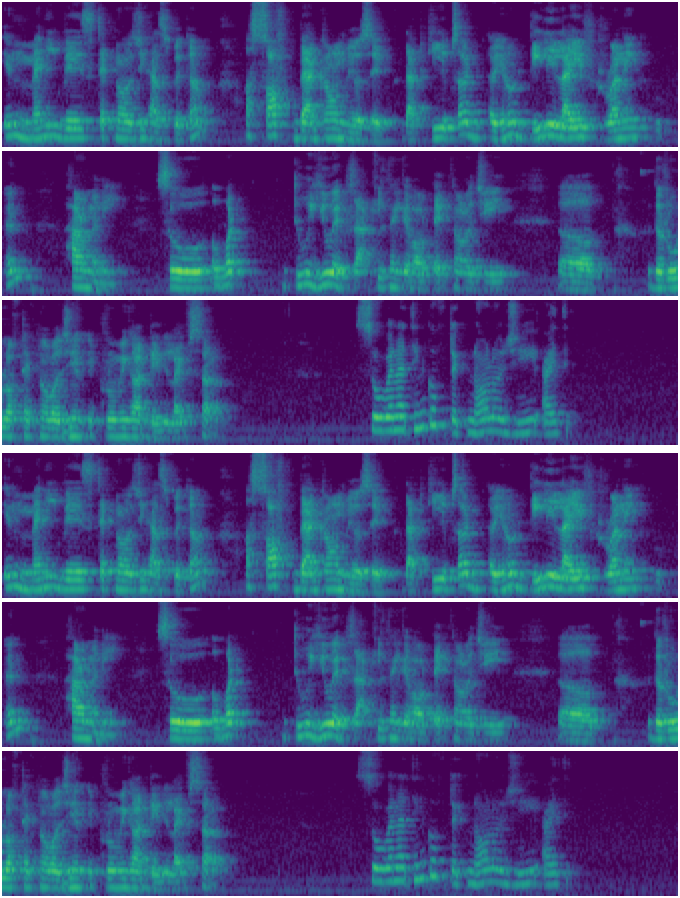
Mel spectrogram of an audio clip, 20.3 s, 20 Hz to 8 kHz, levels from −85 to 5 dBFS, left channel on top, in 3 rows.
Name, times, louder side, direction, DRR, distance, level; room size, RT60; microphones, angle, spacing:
voice 1, 0.0-2.0 2.4-6.4 6.8-7.0 7.4-7.9 8.3-9.1 9.7-11.8 12.3-15.7, equal, 5° left, 3 dB, 1.6 m, -28 dB
voice 2, 17.1-19.2, left 4 dB, 45° left, 11 dB, 1.0 m, -32 dB
13.0 x 5.9 x 5.8 m, 0.39 s
head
